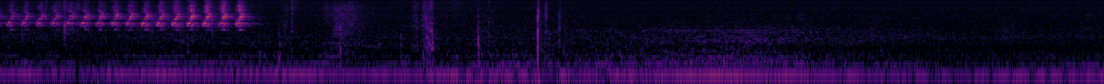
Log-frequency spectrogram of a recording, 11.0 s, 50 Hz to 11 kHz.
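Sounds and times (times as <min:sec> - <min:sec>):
small bird trilling: 0:00.0 - 0:02.6.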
